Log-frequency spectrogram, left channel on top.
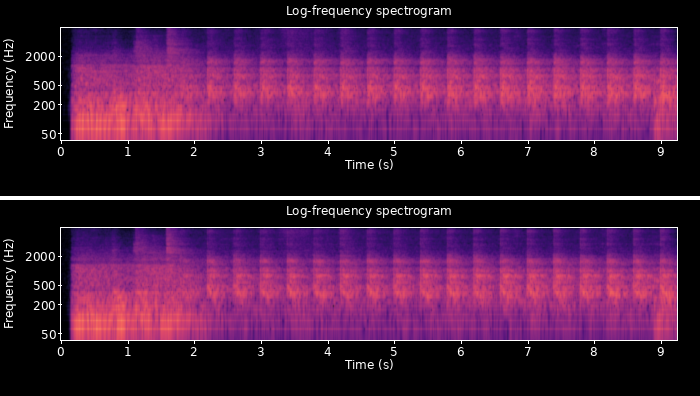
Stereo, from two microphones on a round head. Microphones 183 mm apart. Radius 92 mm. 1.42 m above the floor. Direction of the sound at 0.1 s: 60° right (ahead or behind).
